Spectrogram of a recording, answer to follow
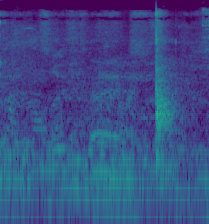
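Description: Quiet talking in the background, with a single sharp clink of tableware, a spoon or dish being knocked, about one and a half seconds in.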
